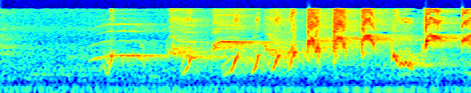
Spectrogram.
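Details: White-rumped shama singing a song filled with imitations of prinia, kapas tembak and eagle calls. A long steady whistle gives way to a rapid series of sharp, downward-sweeping notes and bright, high chirps.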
